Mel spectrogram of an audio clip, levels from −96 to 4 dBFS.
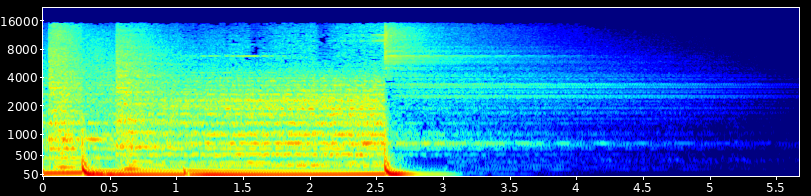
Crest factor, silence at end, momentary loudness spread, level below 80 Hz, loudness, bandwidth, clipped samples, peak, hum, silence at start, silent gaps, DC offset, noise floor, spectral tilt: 14 dB; 2.65 s; 20 LU; -18 dBFS; -17 LUFS; 15.5 kHz; under 0.1%; -2 dBFS; none; 0 s; none; under 0.1%; -72 dBFS; -5 dB/octave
